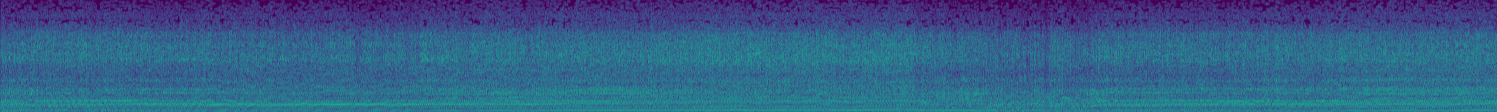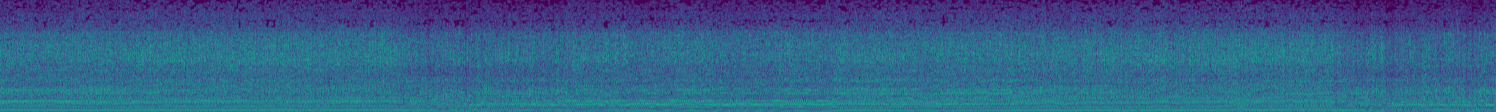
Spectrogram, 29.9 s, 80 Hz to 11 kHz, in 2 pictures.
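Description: A 410 sprint car's methanol-burning V8 engine at racing speed on a dirt oval, heard from on board the car. The engine note holds high along the straights and drops sharply about every nine seconds as the driver comes off the throttle for the turns, then climbs again.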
